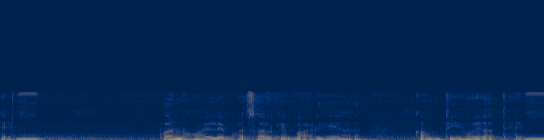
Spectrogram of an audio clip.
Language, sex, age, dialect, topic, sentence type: Chhattisgarhi, male, 18-24, Central, agriculture, statement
